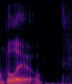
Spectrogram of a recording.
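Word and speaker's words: Bleuw: spell it oh yeah his last name is b l u b b-l-e-u-w blue but it's blue um so Jennifer had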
